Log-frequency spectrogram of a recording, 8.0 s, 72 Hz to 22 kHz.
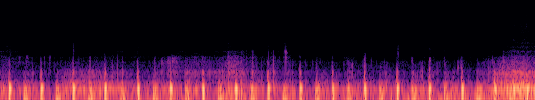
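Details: Female heartbeat recorded outdoors in the woods in the evening while smoking, with some stomach noises: steady, strong, regular beats at roughly 120 a minute over a low hum; a normal heartbeat.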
